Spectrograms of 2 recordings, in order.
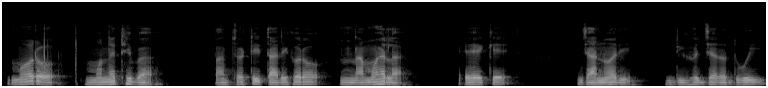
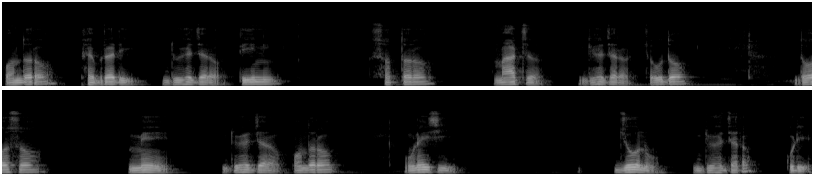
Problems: none marked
